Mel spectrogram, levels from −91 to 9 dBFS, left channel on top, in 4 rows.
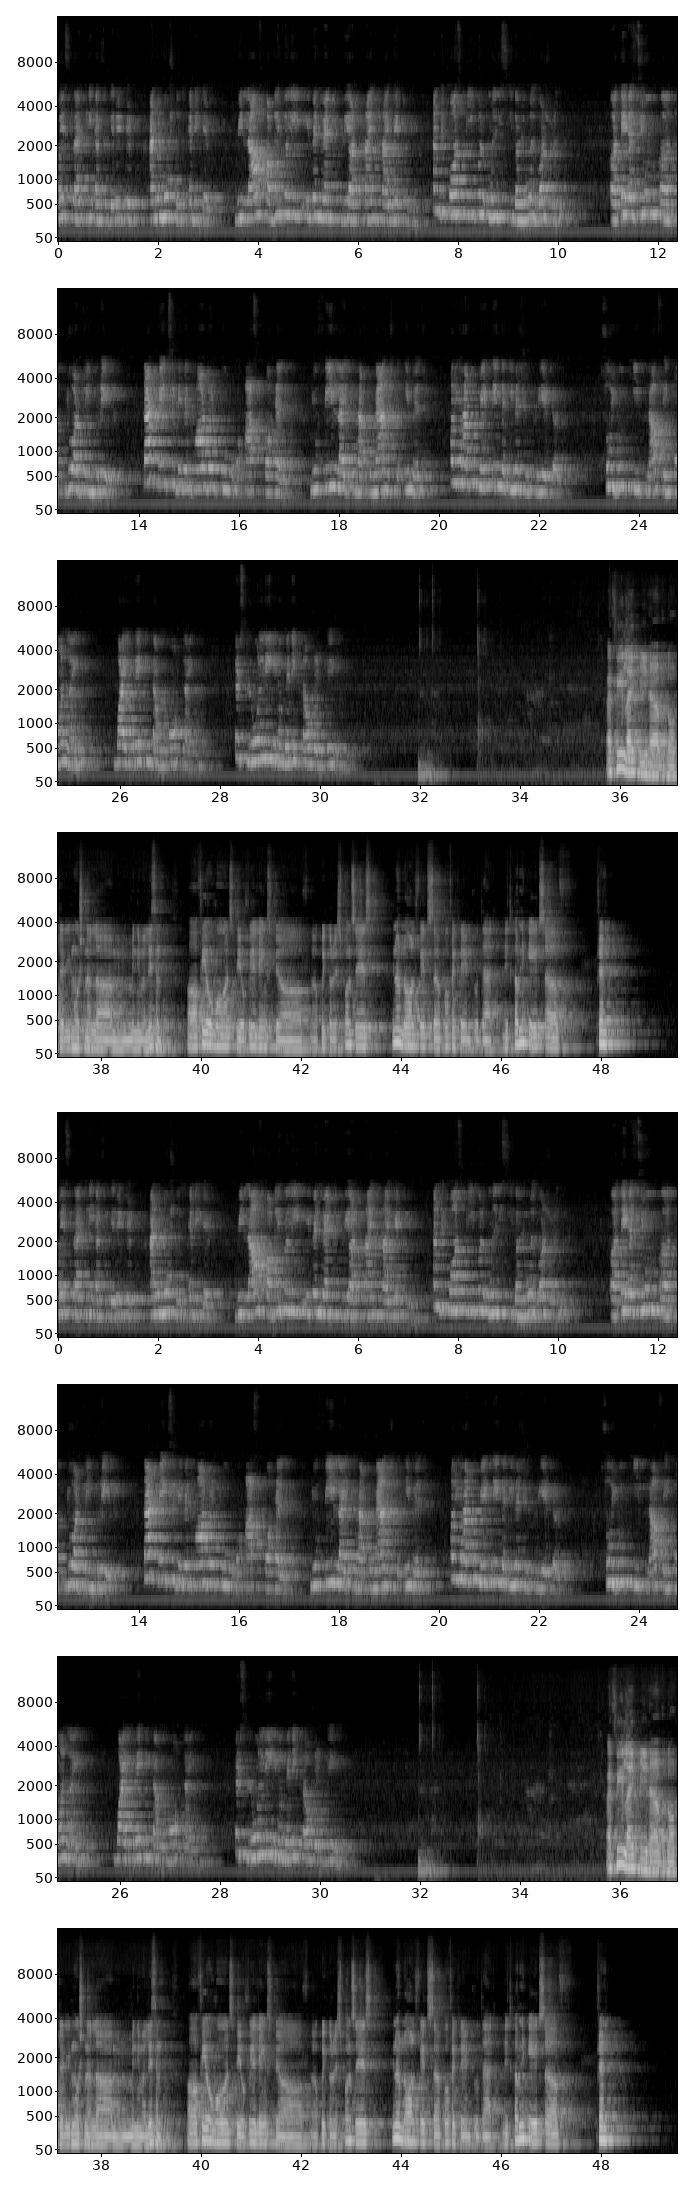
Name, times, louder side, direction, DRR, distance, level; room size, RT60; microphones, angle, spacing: voice 1, 0.0-3.1 3.5-7.2 7.5-10.1 11.0-13.6 14.1-17.0 17.4-19.7 20.2-22.5 23.3-25.3 25.9-27.7 28.3-30.5, left 1 dB, 60° left, 2 dB, 6.9 m, -33 dB
voice 2, 32.0-32.3 35.7-39.3 39.7-43.4 43.8-47.2 47.9-48.1, right 1 dB, 10° right, 3 dB, 1.5 m, -25 dB
25.0 x 23.5 x 8.3 m, 1.4 s
head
